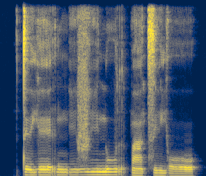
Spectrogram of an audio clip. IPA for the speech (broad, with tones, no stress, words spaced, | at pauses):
tɪ˨jeː˨rŋi˨ vi˦ nuː˦rpã˨t͡si˨joː˨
